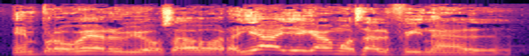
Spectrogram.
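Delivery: loud, high-pitched sermon delivery; full-force preaching. Real, not acted. Preacher tells the congregation the conclusion, preaching at full force. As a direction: preach it with force to a big crowd.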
